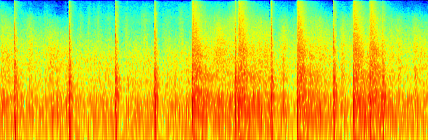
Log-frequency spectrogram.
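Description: Rockets whoosh as they shoot upward.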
